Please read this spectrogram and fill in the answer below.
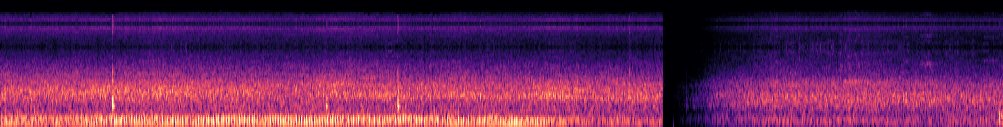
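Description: Steady outdoor background noise with a low hum. It cuts out suddenly about two-thirds of the way through and comes back quieter.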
